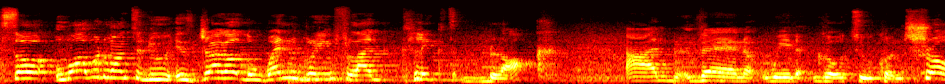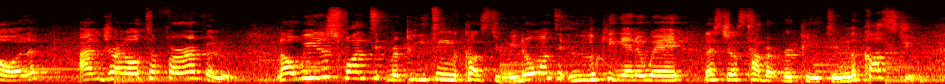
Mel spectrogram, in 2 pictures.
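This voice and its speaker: High-pitched woman's voice with very wide pitch swings and a moderate pace, against noticeable background noise. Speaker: YouTube tutorial maker. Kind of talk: tutorial. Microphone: bad audio quality.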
